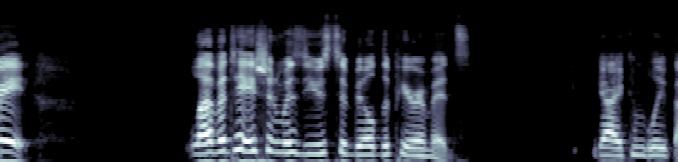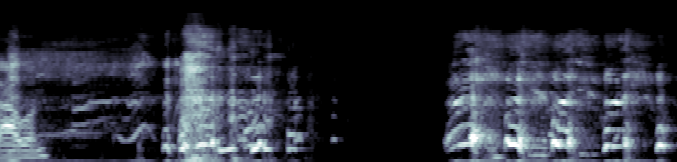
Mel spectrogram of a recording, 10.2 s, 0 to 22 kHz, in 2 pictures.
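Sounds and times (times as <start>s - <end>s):
speech: 0.0s - 0.4s, 1.4s - 3.6s, 4.4s - 7.4s, 8.4s - 10.1s
choking coughing fit: 8.4s - 10.1s.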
